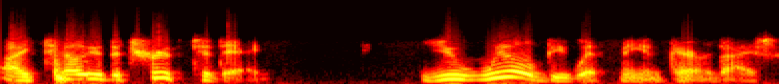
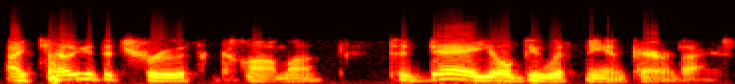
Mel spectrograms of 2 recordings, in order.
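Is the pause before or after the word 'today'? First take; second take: after; before. First: The pause comes after the word today. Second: The pause comes before the word today.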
